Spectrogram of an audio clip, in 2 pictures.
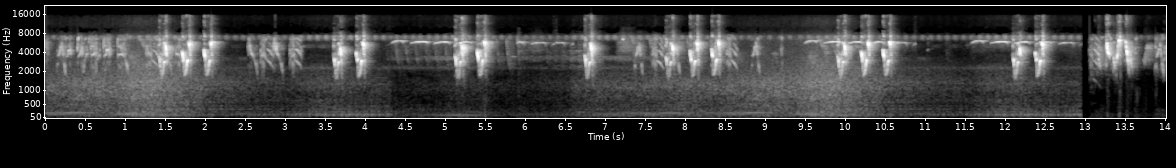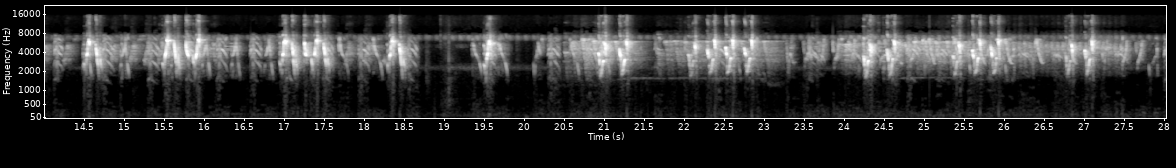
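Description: Bar-winged prinia (ciblek) in full, vigorous song: rapid runs of sharp, high chirps and trills, repeated in bursts with short curving whistled notes mixed in.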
